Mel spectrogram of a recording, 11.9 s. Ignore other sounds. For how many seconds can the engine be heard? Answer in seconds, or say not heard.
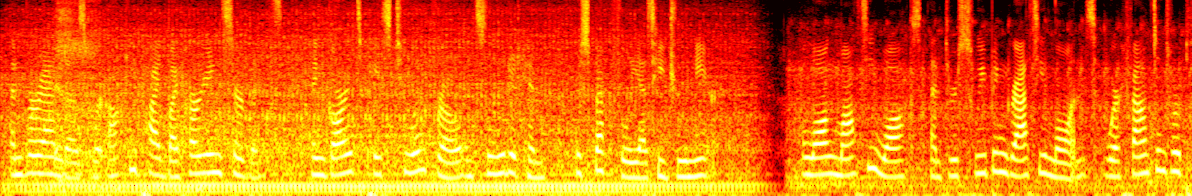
12 s.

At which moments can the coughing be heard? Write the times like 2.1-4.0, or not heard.
0.5-1.1.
